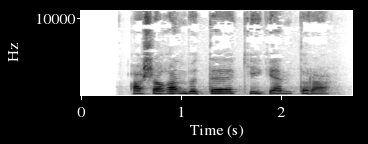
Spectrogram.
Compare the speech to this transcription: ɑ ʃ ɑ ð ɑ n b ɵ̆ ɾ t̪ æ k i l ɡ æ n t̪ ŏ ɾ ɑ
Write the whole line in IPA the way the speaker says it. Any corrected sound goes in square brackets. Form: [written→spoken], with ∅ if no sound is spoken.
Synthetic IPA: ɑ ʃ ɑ [ð→ʁ] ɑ n b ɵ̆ [ɾ→∅] t̪ æ k i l ɡ æ n t̪ ŏ ɾ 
